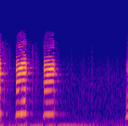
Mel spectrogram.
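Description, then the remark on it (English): Two short, nasal quacks from Happy Duck, a little duck, in quick succession, fairly loud, followed by a pause and the start of a third quack at the very end. “You're the finest little duck we've ever seen.”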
